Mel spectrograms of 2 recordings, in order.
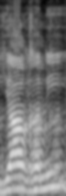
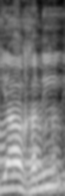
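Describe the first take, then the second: No difference in how they are said.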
